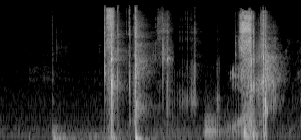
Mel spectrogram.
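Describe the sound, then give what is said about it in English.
A can of Truly lemon tea malt beverage cracks open: a few sharp metallic clicks, then a brief, loud fizzing hiss of escaping carbonation, with a soft vocal murmur between them. “But all right, let's crack it open.”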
